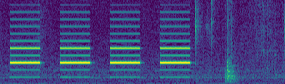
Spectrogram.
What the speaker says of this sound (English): Is it with an alarm clock?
